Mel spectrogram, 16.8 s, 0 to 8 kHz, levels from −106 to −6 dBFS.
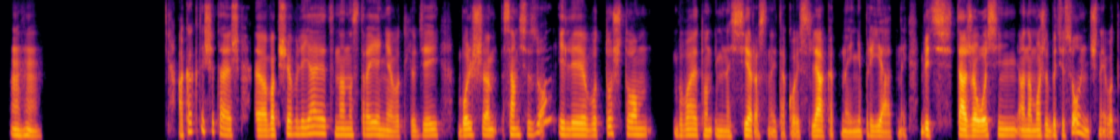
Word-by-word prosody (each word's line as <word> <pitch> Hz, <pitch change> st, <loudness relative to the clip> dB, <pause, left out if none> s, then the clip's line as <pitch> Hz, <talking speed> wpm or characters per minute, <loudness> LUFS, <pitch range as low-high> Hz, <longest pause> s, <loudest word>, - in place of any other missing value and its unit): Мгм. 115 Hz, -4 st, -1 dB, 2.1 s
А -, -, 0 dB
как 190 Hz, 0 st, -3 dB
ты -, -, -4 dB
считаешь, 145 Hz, -, -1 dB, 0.2 s
э, 115 Hz, 0 st, +3 dB
вообще 125 Hz, +3 st, +2 dB
влияет 150 Hz, +2 st, -1 dB
на 130 Hz, 0 st, -1 dB
настроение 130 Hz, -3 st, -1 dB
вот 105 Hz, 0 st, -8 dB
людей 120 Hz, +3 st, -2 dB, 0.2 s
больше 120 Hz, -1 st, +1 dB
сам 130 Hz, -1 st, +1 dB
сезон 130 Hz, -, -4 dB, 0.2 s
или 125 Hz, -1 st, +2 dB
вот 120 Hz, +1 st, -2 dB
то, 155 Hz, 0 st, -1 dB
что, 140 Hz, -3 st, 0 dB
м, 130 Hz, 0 st, -4 dB, 0.3 s
бывает 120 Hz, 0 st, -1 dB
он 115 Hz, -, 0 dB
именно 105 Hz, -3 st, -5 dB
серосный, 110 Hz, -1 st, +1 dB
такой -, -, -5 dB
слякотный, 105 Hz, -2 st, +2 dB
неприятный? 105 Hz, -2 st, -3 dB, 0.2 s
Ведь -, -, 0 dB
та 120 Hz, -2 st, +10 dB
же 115 Hz, 0 st, +5 dB
осень, 120 Hz, +2 st, +3 dB
она 115 Hz, -1 st, +1 dB
может 115 Hz, 0 st, 0 dB
быть -, -, -4 dB
и -, -, -2 dB
солнечной. 100 Hz, +3 st, -2 dB
Вот -, -, -8 dB
120 Hz, 130 wpm, -27 LUFS, 110-130 Hz, 2.1 s, та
